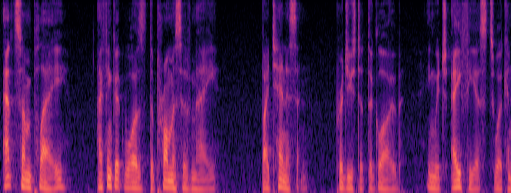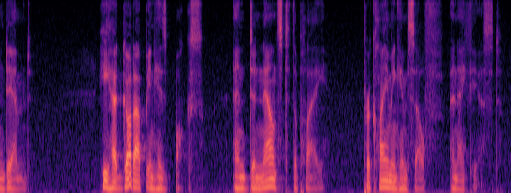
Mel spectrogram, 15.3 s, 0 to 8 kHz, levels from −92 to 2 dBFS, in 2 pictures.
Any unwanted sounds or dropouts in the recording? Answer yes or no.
yes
